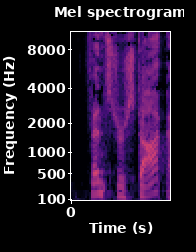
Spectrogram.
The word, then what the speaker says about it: Fensterstock: Ellie and Bernice were also joined again by New York super lawyer David Grover from Grover and Fensterstock. I hope I pronounced that correct, David. – You did.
